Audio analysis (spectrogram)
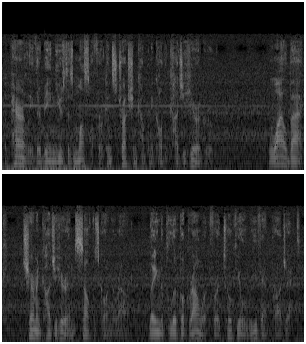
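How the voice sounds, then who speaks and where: A man's voice: low-pitched, animated, a little fast, noisy background. An actor playing a cool-headed male detective in a game, blunt and questioning. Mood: pondering.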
